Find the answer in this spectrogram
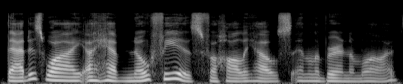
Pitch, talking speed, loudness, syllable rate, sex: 165 Hz, 195 wpm, -18 LUFS, 4.7 syllables/s, female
